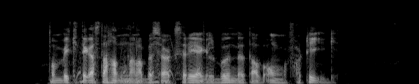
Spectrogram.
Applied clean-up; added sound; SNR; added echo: none; Scratching (performance technique); 14 dB; none.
